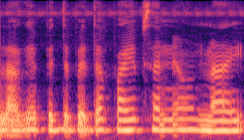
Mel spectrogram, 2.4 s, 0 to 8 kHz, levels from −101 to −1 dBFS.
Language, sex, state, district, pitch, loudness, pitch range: Telugu, female, Andhra Pradesh, Sri Satya Sai, 220 Hz, -14 LUFS, 205-225 Hz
